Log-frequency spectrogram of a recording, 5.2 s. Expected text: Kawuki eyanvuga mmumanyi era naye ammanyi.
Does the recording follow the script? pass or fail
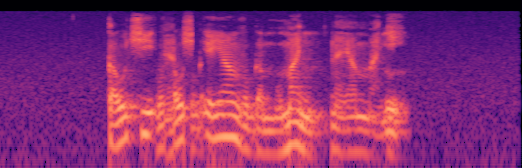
fail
